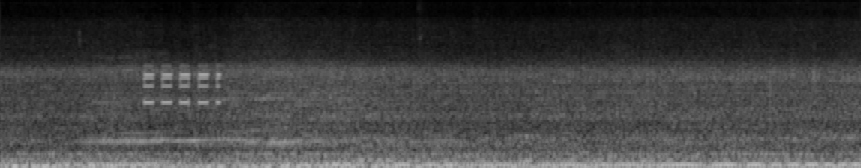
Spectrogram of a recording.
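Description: Steady low mechanical hum, with a quick run of four short high-pitched beeps about a second and a half in.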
